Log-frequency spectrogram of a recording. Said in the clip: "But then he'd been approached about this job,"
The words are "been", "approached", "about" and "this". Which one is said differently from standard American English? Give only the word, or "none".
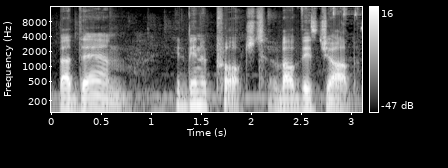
none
